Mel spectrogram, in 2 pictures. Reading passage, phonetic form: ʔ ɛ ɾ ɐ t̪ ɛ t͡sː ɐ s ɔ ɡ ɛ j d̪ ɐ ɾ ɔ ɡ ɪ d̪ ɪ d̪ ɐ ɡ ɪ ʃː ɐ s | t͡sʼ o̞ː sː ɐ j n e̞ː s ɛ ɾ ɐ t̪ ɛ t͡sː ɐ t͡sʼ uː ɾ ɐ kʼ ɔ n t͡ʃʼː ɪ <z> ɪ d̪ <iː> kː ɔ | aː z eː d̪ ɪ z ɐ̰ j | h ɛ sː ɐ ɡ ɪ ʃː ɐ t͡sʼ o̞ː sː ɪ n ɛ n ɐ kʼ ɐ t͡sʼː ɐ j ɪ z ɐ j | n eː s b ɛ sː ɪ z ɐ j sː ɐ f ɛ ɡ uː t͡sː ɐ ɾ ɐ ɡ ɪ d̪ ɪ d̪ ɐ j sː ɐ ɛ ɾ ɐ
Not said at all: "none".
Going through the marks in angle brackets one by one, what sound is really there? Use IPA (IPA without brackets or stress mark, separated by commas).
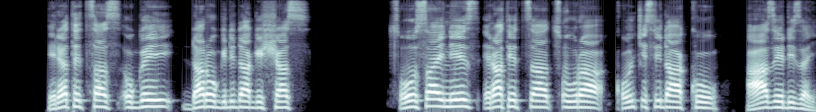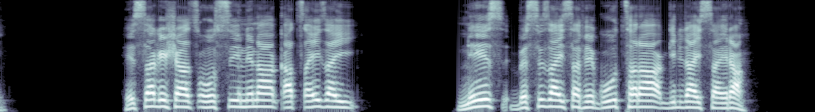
s, aː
